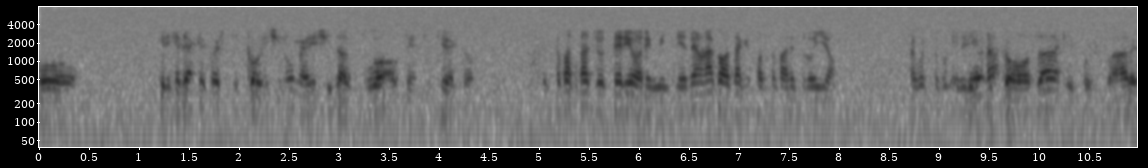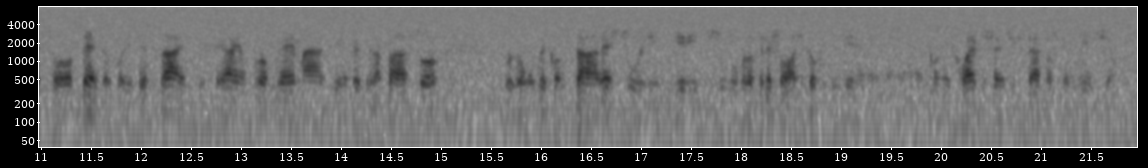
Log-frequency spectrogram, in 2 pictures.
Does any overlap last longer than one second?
No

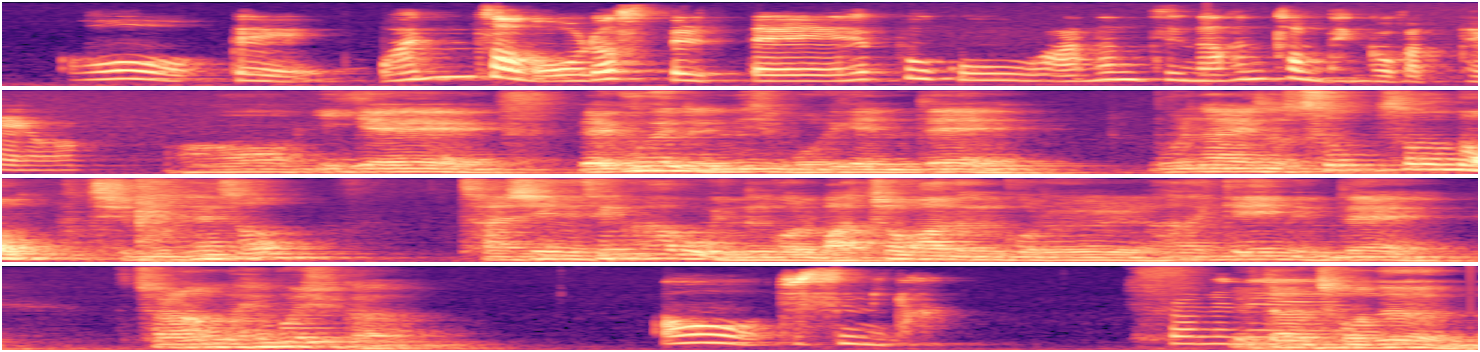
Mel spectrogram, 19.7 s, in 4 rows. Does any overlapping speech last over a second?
No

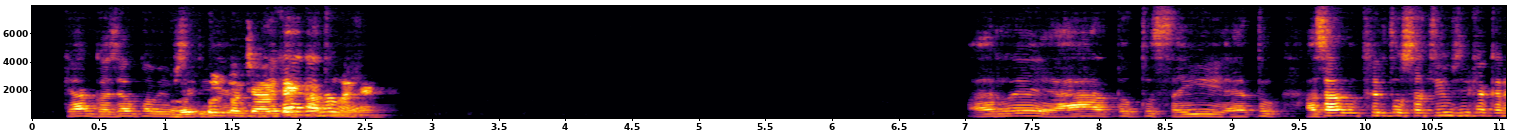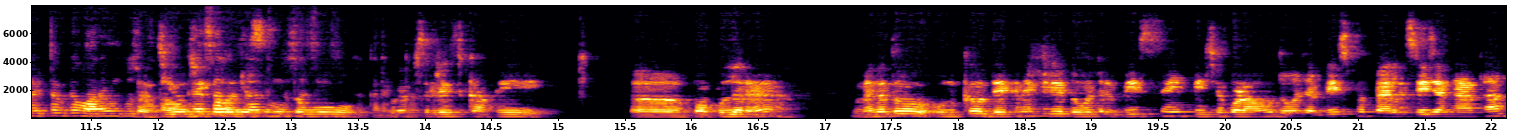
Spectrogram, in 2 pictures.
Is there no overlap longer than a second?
No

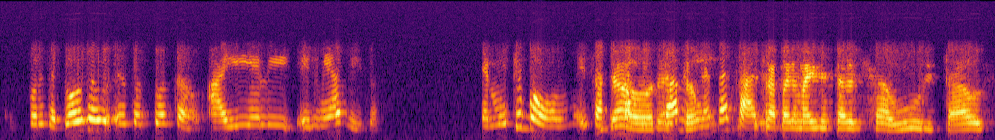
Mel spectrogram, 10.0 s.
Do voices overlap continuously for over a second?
Yes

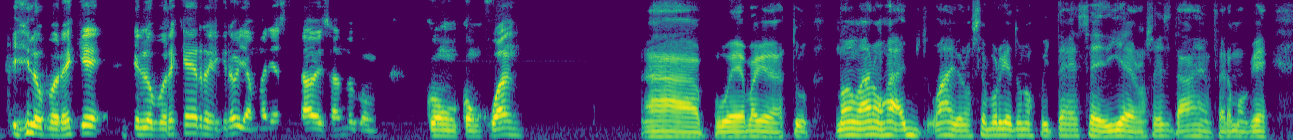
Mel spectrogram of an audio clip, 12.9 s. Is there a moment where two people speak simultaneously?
No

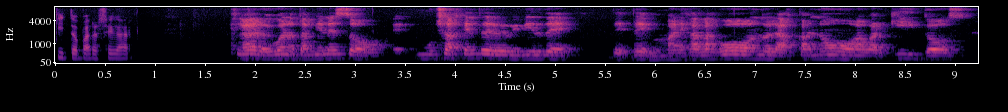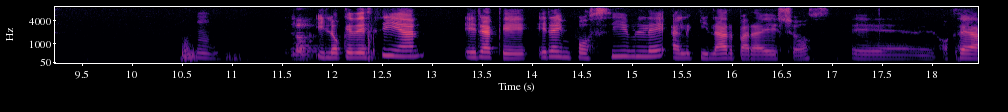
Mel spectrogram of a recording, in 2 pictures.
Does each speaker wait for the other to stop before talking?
Yes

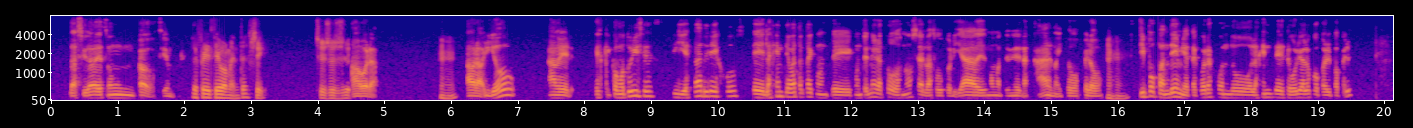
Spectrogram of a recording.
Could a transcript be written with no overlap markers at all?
Yes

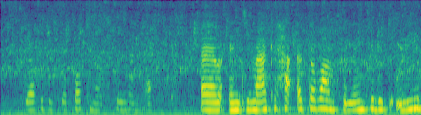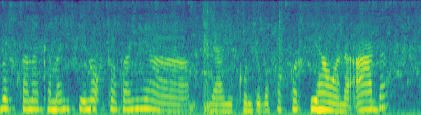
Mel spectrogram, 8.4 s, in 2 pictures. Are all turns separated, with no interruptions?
Yes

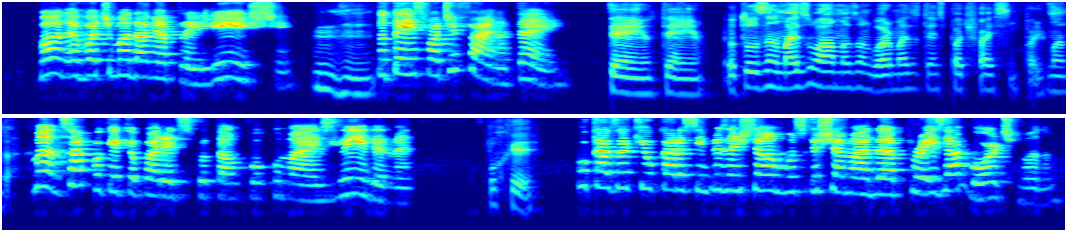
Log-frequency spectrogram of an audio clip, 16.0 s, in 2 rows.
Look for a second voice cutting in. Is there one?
No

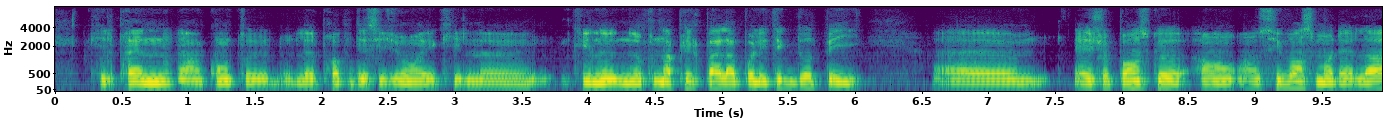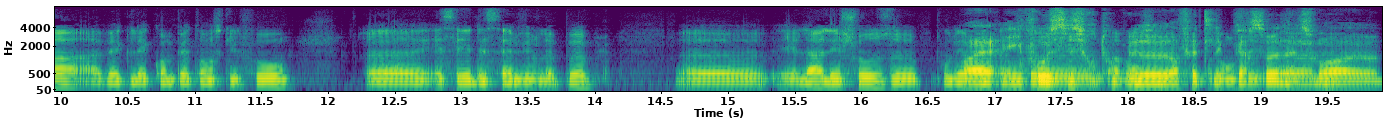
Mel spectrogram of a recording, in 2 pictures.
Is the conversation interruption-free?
No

